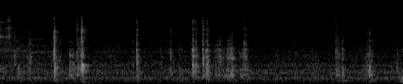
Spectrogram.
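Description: Faint, irregular small clicks and ticks of a small screwdriver and loose screws against the plastic case of an Allen-Bradley PanelView 550 terminal as the screws are worked out.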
